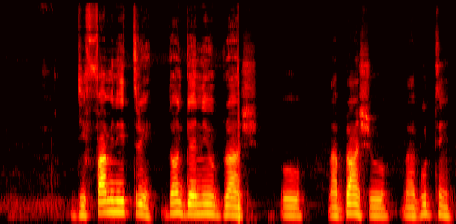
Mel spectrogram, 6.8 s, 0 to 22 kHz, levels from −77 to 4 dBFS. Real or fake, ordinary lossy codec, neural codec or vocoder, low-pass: real; none; none; none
